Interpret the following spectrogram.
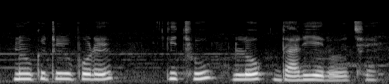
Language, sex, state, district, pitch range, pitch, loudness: Bengali, female, West Bengal, Cooch Behar, 215-255 Hz, 245 Hz, -14 LUFS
